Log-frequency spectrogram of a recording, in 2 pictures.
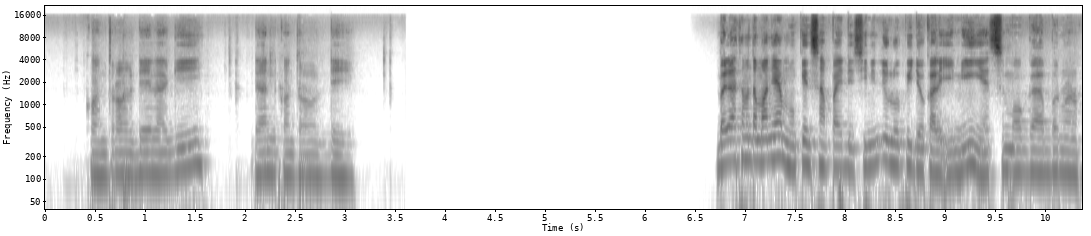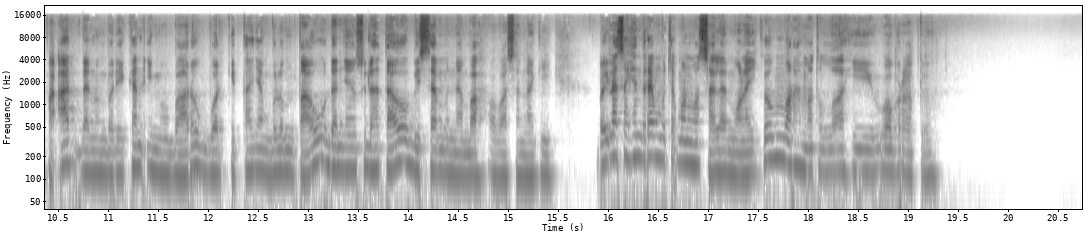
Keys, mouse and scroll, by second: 0.2 ctrl+d, 0.5-1.9 ctrl+drag, 2.1 ctrl+d, 2.3-3.5 ctrl+drag, 3.6 ctrl+shift+click, 3.6 ctrl+d, 3.7 ctrl+shift+right click, 3.8 click, 3.9 shift+middle click, 4.1 click, 4.3 middle click, 4.3 click, 4.5 middle click, 4.6 shift+click, 4.8 right click, 4.8 shift+middle click, 4.9 click, 5.0 middle click, 5.2 Return, 5.3 ctrl+click, 5.5 ctrl+d, 5.7 ctrl+click, 5.9 shift+middle click, 5.9 shift+right click.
